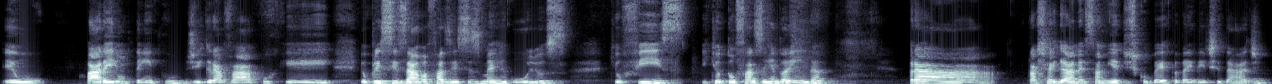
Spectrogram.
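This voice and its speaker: A woman from Salvador, speaking in an earnest, measured way in a reflective monologue to camera, often tagging her sentences with "né". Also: medium pitch, fairly even intonation. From Salvador, Bahia, Brazil. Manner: earnest, measured, frequent "né" tag questions. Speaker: self-development vlogger.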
